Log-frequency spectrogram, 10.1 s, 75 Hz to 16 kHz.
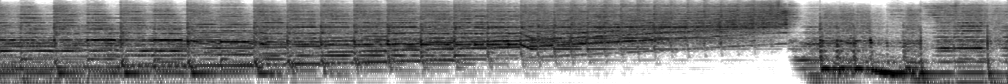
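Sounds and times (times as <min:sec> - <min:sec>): electronic music with heavy bass: 0:00.0 - 0:10.0.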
